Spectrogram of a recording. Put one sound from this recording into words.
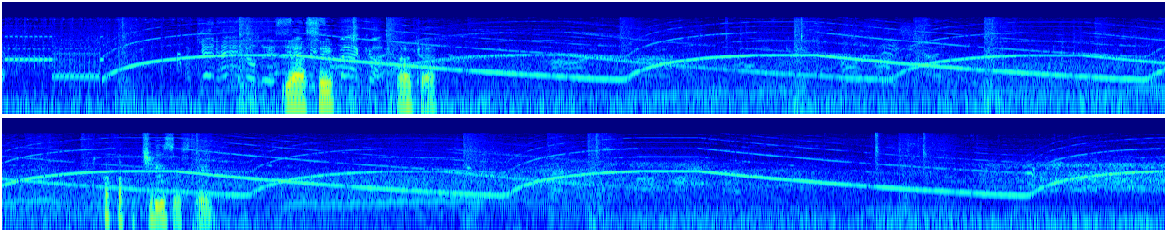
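A police siren wails, rising and falling in a regular cycle.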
